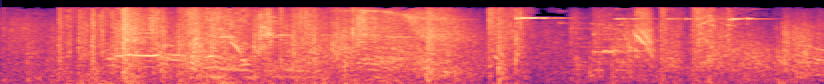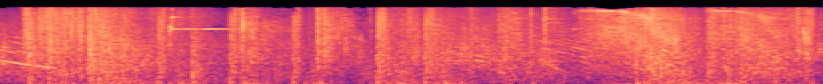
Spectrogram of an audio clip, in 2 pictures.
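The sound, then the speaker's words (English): Heavy gunfire as a whole group opens fire at once in a film shootout. A dense, loud fusillade of overlapping shots rattles on for about eight seconds, dipping briefly partway through before surging again. “And they all open fire.”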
